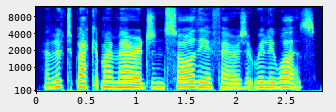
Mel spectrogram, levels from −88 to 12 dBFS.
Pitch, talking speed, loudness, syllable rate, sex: 200 Hz, 295 wpm, -19 LUFS, 7.1 syllables/s, female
